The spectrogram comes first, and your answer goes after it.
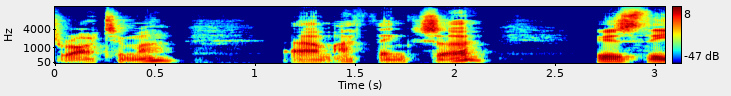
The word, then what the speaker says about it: Ratima: Somebody tried to teach me how to say it. I used to say Ratima. Well, apparently it's Rotima.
